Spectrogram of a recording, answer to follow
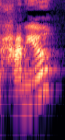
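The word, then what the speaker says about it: Chania: Going to Hania, I think that's how you pronounce it, you don't pronounce the C.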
